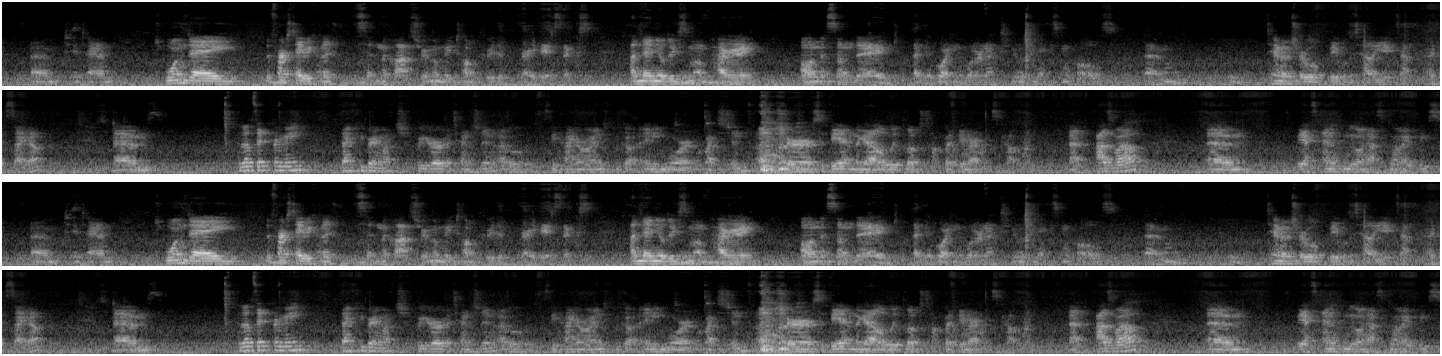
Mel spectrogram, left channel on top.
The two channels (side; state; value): both; identical; correlation 1.00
